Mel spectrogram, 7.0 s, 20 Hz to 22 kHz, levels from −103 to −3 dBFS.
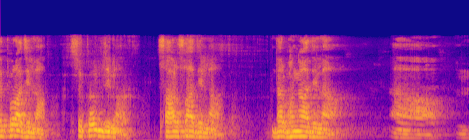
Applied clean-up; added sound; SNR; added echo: neural separator model SepFormer DNS4.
